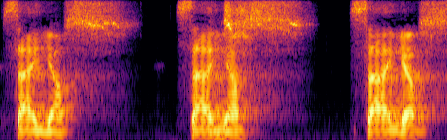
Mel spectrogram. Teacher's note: সদ সুকুনে অনেকেরই সিনের মতো হয়ে যায়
